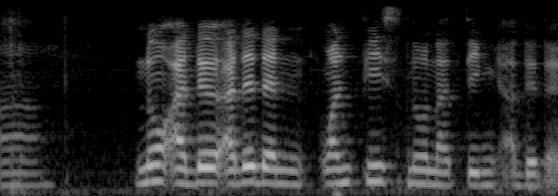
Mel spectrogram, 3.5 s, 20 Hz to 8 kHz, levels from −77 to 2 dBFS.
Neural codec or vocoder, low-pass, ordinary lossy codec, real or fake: none; 7.2 kHz; MP3, 48 kbps; real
